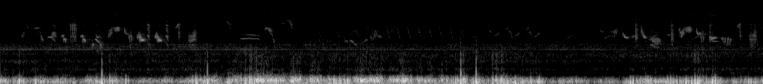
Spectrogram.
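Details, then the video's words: Wild Common whitethroat in song: two bursts of fast, scratchy, jumbled high notes, one at the start and one near the end, with loud low rumbling noise throughout and a few sharp knocks. "звонко поющей птахой(серая славка)"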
